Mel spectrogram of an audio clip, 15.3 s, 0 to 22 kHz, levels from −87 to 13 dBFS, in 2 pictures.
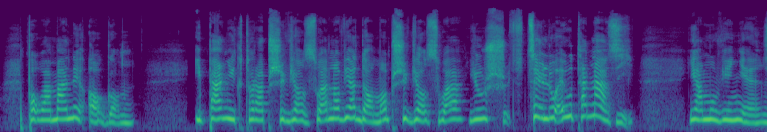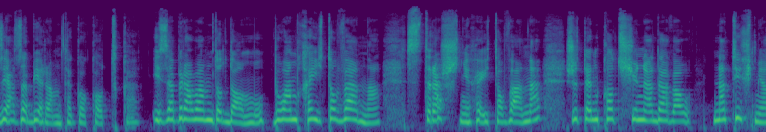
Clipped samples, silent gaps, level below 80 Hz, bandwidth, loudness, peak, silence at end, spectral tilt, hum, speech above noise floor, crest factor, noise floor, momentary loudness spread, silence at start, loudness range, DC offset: under 0.1%; none; -58 dBFS; 17 kHz; -22 LUFS; -8 dBFS; 0 s; -3 dB/octave; none; 32 dB; 16 dB; -54 dBFS; 8 LU; 0.1 s; 2 LU; under 0.1%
